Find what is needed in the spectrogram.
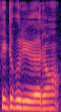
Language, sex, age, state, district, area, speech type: Tamil, female, 60+, Tamil Nadu, Viluppuram, rural, spontaneous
